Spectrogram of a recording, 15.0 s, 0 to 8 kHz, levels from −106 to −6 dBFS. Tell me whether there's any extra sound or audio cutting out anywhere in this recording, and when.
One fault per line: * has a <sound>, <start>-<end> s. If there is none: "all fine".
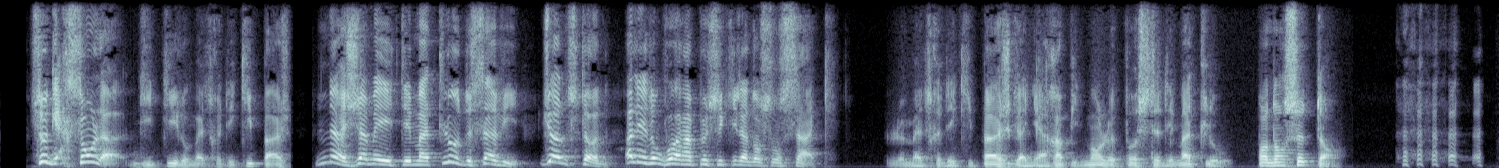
* has a laugh, 14.0-14.8 s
